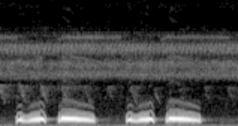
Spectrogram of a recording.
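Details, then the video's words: Spotted dove prized for its voice in the luring hobby, giving two paired phrases: a short throaty coo, then a longer, level, mellow coo, with a steady faint high hum in the background. "SUARA TERKUKUR INI SANGAT ISTIMEWA"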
